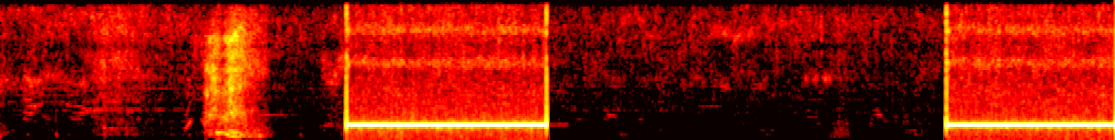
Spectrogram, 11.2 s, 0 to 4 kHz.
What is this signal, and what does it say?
Ringback tone (North America), 440 + 480 Hz.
